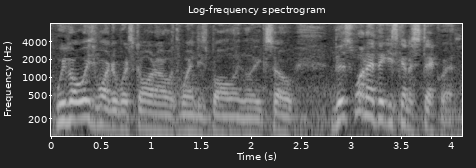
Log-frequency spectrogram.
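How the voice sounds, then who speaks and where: A man's voice: mid-range voice, big pitch swings, quick pace. A man on a radio show's staff giving casual explanations in an interview, doubling back on words. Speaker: radio show staff member being interviewed. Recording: faint background noise.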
